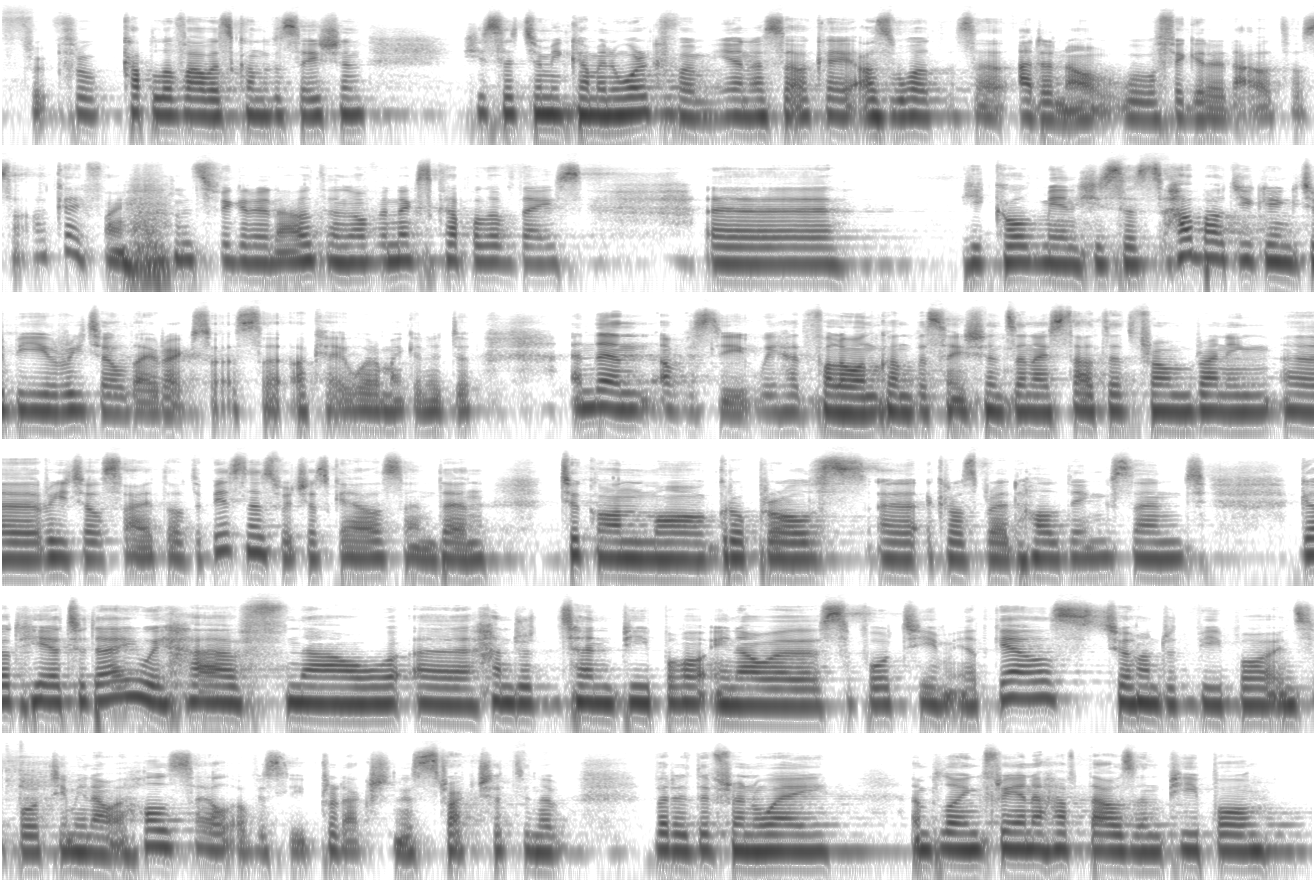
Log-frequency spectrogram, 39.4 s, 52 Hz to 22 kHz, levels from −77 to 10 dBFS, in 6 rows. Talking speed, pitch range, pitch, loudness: 220 wpm, 170-190 Hz, 180 Hz, -22 LUFS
